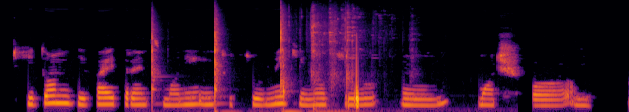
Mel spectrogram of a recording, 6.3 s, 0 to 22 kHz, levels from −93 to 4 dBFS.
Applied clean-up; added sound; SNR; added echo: none; Shatter; 7 dB; none.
